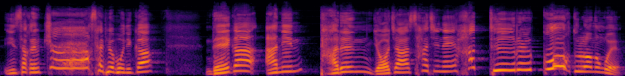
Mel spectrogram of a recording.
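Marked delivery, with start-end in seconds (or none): none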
